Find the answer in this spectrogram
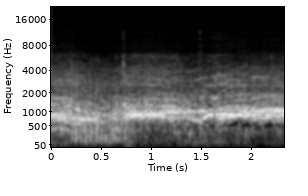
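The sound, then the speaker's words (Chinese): Crowd cheering at the Sydney Harbour New Year's Eve countdown just before the fireworks, a dense, continuous roar of many voices that stays loud and even throughout. “夜，在人们的欢呼声中，倒计时钟落下了最后一个红点。一场跨越新年的焰火盛典在人们的期盼中终于开始了。”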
